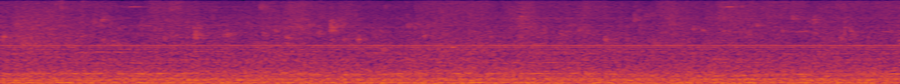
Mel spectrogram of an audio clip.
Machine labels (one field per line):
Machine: pump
